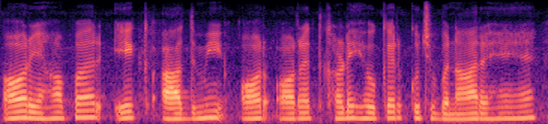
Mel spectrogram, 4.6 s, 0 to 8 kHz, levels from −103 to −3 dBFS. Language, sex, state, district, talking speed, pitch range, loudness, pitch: Hindi, male, Jharkhand, Ranchi, 170 wpm, 135-150 Hz, -19 LUFS, 140 Hz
